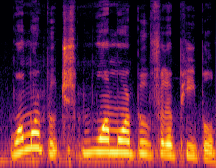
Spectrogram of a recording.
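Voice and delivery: high, cooing pet voice. Real, not acted. Owner coos at her dog asking for a boop.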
